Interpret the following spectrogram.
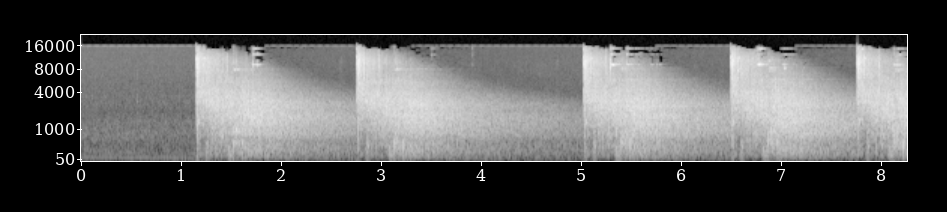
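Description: Five suppressed rifle shots from an AR-style rifle fitted with a Griffin Armament Optimus suppressor, fired at an uneven pace about one to two seconds apart. The shots start about a second in. Each one is a sharp crack followed by a long fading echo.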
